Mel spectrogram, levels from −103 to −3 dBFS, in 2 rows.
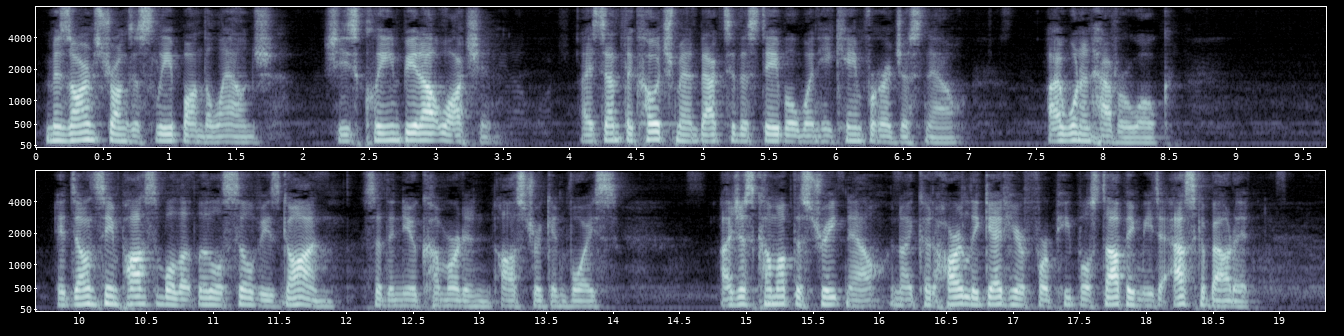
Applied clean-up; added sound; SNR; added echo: none; none; none; reverberation time 0.3 s.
